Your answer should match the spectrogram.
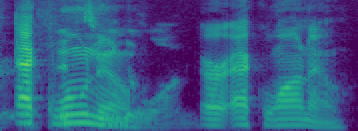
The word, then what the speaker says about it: Ekwonu: It's Ekwonu. That's why I don't try to pronounce this, because his name is Ikwem Ekwonu.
